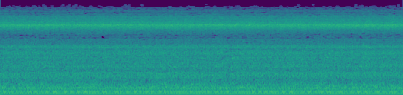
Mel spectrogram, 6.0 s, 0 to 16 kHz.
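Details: 2006+ Yamaha R6 after fixing a common dying-at-idle issue (it died at stops below about 160–170°F, worse in cold weather): deep, steady, fast-firing idle holding an even note without stumbling or hunting; normal idle.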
